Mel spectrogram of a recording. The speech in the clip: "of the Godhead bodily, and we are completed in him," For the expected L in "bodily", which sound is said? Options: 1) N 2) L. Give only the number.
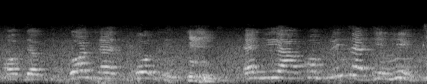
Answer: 1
